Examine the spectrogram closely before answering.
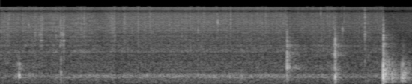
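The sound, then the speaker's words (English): Carrots fry in warm oil in a pan, with a steady, soft sizzling hiss and scattered crackles. Several sharp clicks from stirring stand out, especially toward the end. “we're going to go ahead and put our carrots in because I think our oil has warmed up”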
